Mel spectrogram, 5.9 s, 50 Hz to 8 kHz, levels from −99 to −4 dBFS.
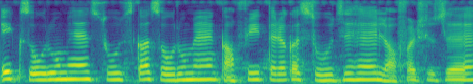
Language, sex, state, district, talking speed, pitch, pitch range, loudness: Hindi, female, Uttar Pradesh, Varanasi, 150 wpm, 220 Hz, 195-230 Hz, -15 LUFS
